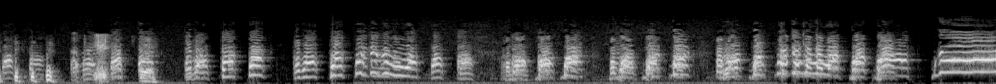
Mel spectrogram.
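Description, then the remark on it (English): A chicken clucks in a rapid, uneven string of loud clucks that carry on for several seconds and end in a higher, drawn-out squawk. “I think you're just being chicken at this point.”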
